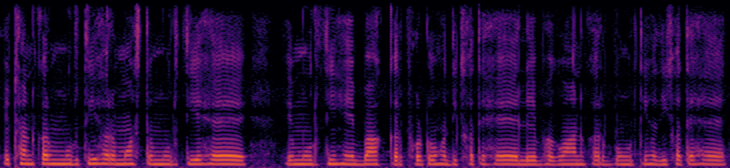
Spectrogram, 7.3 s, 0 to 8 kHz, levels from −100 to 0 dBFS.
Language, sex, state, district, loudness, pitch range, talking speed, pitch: Chhattisgarhi, female, Chhattisgarh, Jashpur, -41 LUFS, 190-200 Hz, 180 wpm, 195 Hz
